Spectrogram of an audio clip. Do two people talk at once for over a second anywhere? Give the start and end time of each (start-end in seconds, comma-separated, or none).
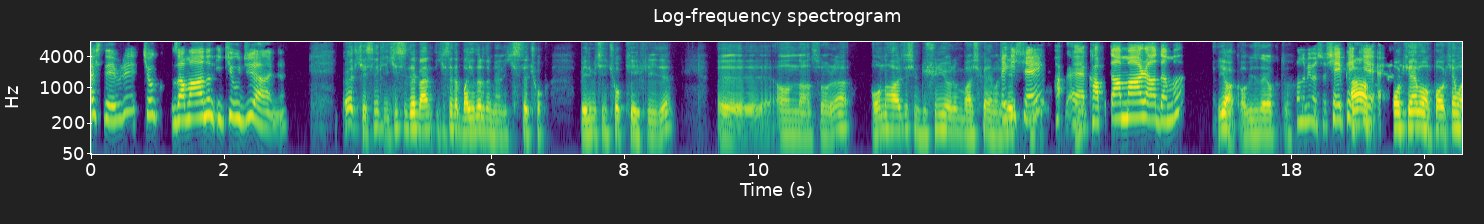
none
